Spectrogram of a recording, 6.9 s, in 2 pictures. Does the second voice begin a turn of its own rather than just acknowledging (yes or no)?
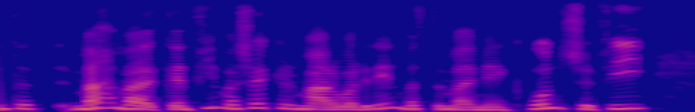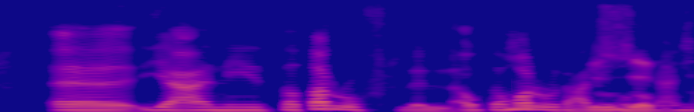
yes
